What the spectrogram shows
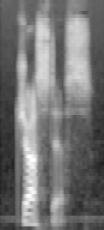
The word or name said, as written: Justice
